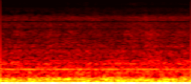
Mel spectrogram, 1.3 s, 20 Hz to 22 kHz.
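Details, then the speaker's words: Gas boiler firing after repair, reassembled and restarted with supply at 181°F; combustion test confirmed safe burning. Constant low hum with steady burner roar, no pulsing, rattles or squeals: normal boiler operation. "Okay, so we are up and running."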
